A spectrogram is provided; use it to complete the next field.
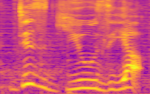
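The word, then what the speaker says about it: dysgeusia: phenomenon actually has a very interesting name it's pronounced dysguzia sounds very cute it is correct and it's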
